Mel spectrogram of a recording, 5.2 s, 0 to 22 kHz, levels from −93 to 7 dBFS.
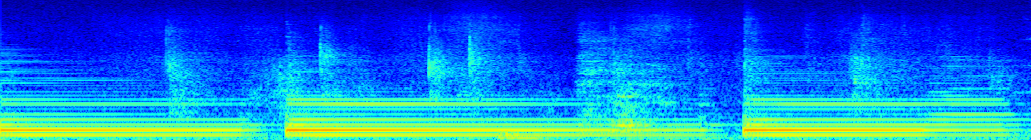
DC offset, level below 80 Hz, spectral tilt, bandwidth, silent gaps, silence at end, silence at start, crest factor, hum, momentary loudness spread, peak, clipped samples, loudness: under 0.1%; -48 dBFS; -7.5 dB/octave; 13.5 kHz; none; 0 s; 0 s; 12 dB; none; 10 LU; -14 dBFS; under 0.1%; -27 LUFS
